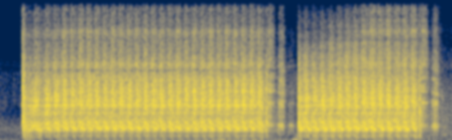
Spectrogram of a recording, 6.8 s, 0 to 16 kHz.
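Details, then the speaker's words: Old truck, after trimming the distributor line: two long cranking runs at about 160 rpm, never catching. There is no spark whenever the distributor cover is on; the owner suspects the ground wire is touching the cover. "she ain't got no spark nope she sure don't this is a new one for me guys every time I put this cover back on I'm losing my spark"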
